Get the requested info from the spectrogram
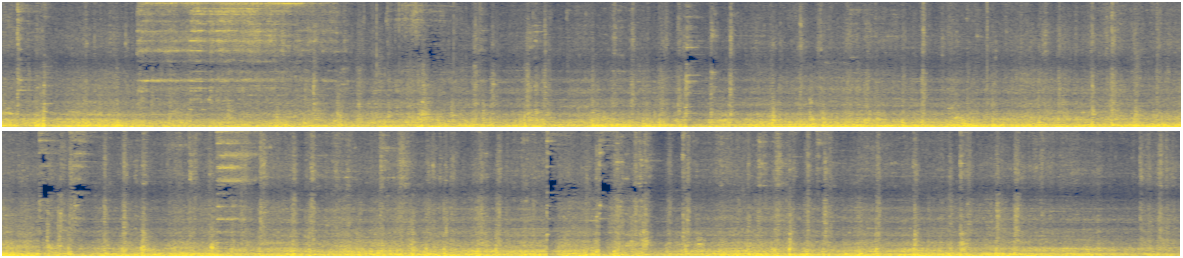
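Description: A train passing close by: a steady rumble of wheels on rails with repeated clicks over the rail joints, and a high-pitched wheel squeal about two to three seconds in. It eases off slightly at the very end.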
